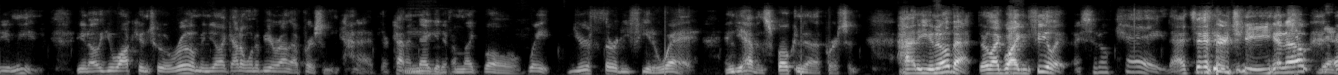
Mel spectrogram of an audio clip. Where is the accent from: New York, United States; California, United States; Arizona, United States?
Arizona, United States; Phoenix; also born or lived in Maui, Hawaii; now in Utah, United States; I grew up in Phoenix, but I traveled extensively and actually ended up in Hawaii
